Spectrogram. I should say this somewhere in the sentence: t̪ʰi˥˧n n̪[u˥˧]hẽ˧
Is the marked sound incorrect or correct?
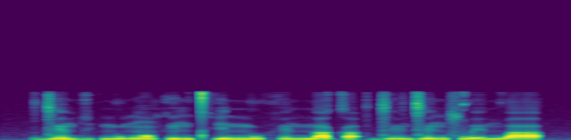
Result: correct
